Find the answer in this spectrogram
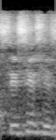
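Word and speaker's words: tsetse: TSE, T silent रहेगा बच्चों, इसमें TSE है, बीच में हाइफन है, फिर TSE है, तो इसको TC मत पढ़ना, CC पढ़ सकते हो।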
